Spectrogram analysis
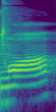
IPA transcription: kǀoa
